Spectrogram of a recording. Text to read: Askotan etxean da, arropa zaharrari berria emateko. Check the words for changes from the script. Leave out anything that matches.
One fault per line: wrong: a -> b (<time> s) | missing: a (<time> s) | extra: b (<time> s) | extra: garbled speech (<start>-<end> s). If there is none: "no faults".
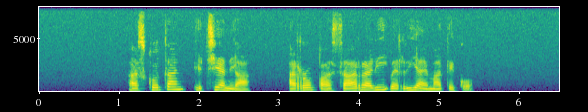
no faults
